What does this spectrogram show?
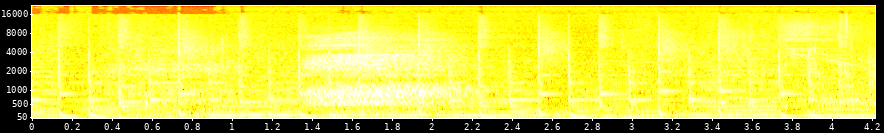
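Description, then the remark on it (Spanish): A breathy, drawn-out yawn rises briefly in the middle, over steady rhythmic background music with a plucky beat. “Perdón bostezando.”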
